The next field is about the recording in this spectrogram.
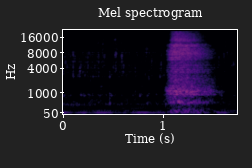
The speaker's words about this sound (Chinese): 流水声哗哗作响。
